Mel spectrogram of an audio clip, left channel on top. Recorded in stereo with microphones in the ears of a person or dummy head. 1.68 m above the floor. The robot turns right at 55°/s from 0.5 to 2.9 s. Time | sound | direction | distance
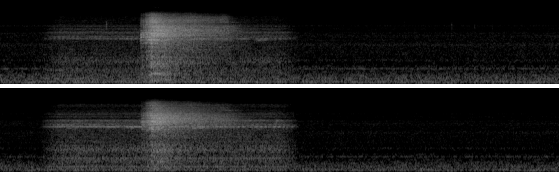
1.4 | breaking glass | 40° left | 1.8 m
